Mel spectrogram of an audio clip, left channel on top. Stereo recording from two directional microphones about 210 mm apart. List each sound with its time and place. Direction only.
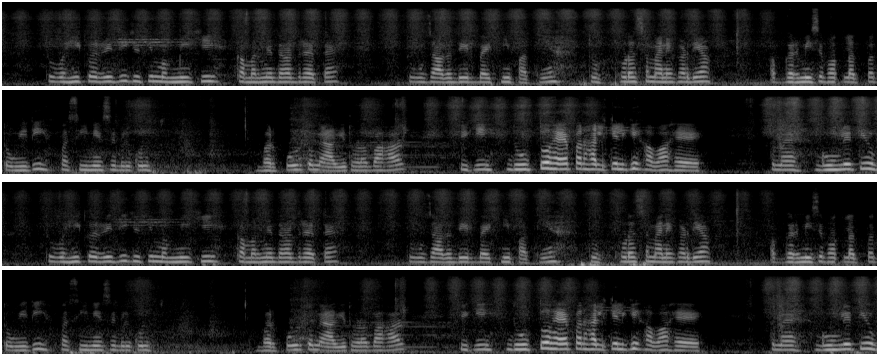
0.6 s speech: centre (ahead or behind)
11.3 s speech: centre (ahead or behind)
